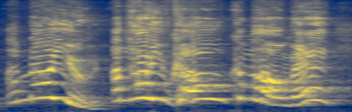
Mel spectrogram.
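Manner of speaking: sing-song it at a buddy; teasing high voice. Real, not acted. To his buddy Cole, high teasing voice.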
